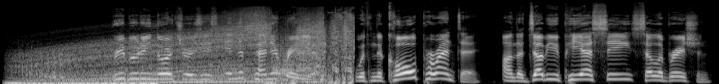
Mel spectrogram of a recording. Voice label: Sweeper

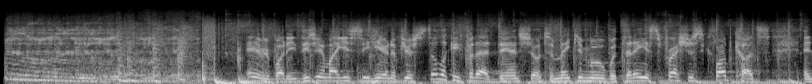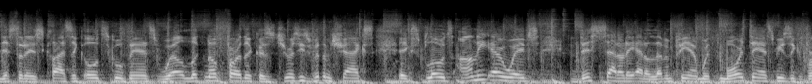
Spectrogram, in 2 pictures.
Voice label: PROMO Jersey Rhythm Tracks

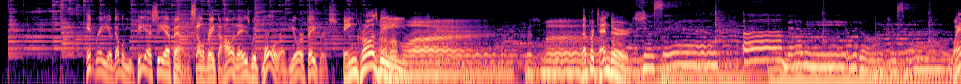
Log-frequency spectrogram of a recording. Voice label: SWEEPER; XMAS

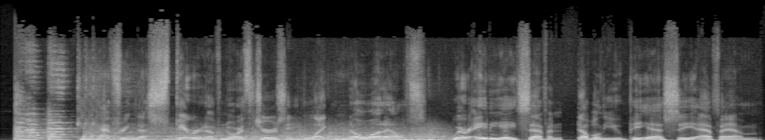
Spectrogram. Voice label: SWEEPER; Capturing The Spirit

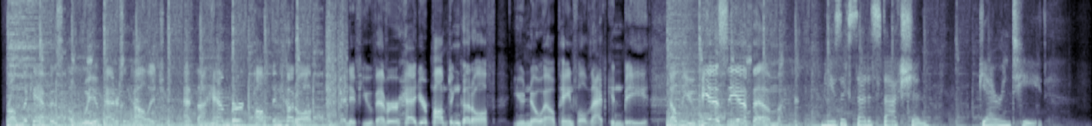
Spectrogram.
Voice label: Sweeper; APRadio; Pompton

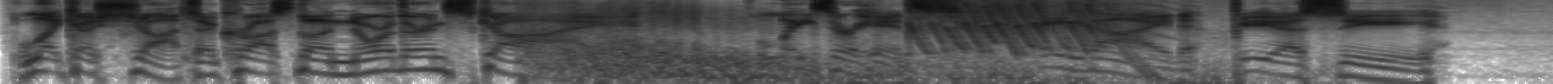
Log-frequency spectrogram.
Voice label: SWEEPER Like A Shot

